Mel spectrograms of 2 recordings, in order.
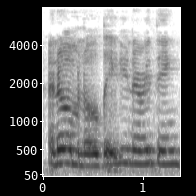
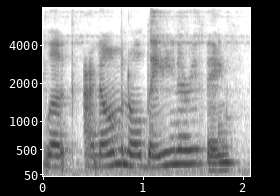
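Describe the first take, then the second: First: Rushed out, louder; fast emphatic. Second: Said in the usual way. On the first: Retold or imitated. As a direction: push the words out quickly and firmly. Repeats the line, pushier.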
